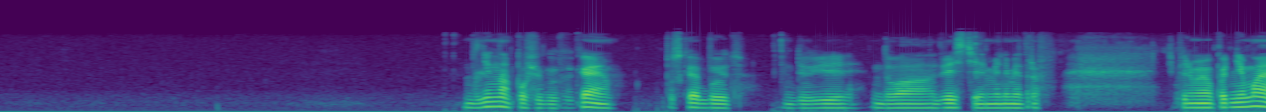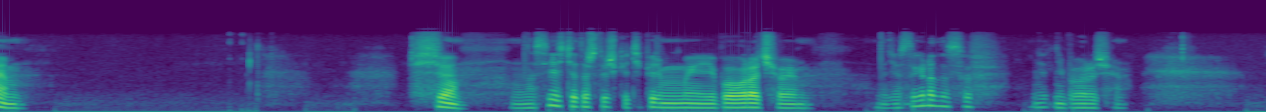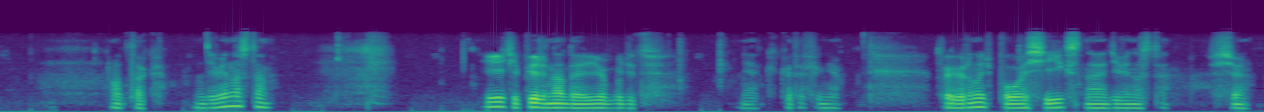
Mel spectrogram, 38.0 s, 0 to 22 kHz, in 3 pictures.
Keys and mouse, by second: 4.5-10.6 drag, 11.9 g, 16.9-18.6 middle drag, 19.4 g, 24.6-25.8 middle drag, 26.4 r, 28.8-29.9 middle drag, 33.4 ctrl+z, 35.7 r.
